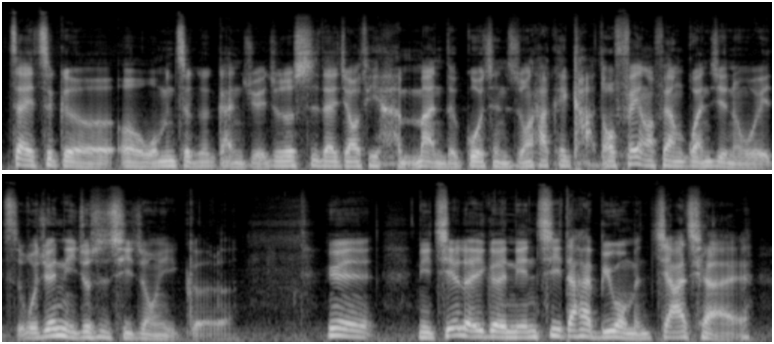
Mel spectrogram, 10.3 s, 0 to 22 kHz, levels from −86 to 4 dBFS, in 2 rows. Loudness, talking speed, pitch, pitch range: -21 LUFS, 385 characters per minute, 110 Hz, 100-130 Hz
